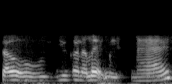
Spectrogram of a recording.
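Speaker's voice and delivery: mechanical little robot voice, flat and slow. Retelling what a guy from school asked her: imitating a robotic voice. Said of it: "He sounded like a little robot".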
